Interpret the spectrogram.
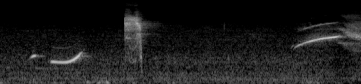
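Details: Indian ringneck parrot: a small looping whistle, one rough high squawk, then after a pause a strong, clear upward-gliding whistle.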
